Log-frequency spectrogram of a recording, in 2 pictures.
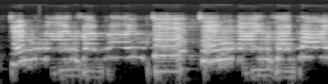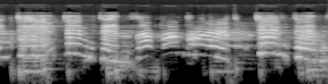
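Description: A children's multiplication-table song: a child's voice singing the table of ten, the lines for ten nines and ten tens, over a backing track with a regular beat.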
